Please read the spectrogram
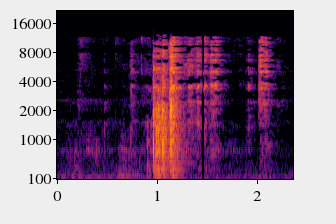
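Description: Eating utensils knocking against a noodle bowl: one brief clatter about a second in.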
